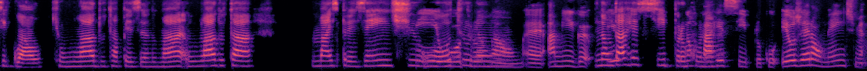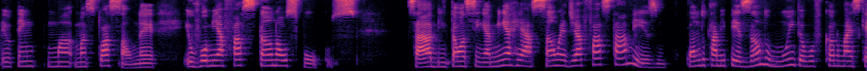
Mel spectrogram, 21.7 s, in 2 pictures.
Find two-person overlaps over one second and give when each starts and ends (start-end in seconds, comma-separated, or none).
5.2-6.4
